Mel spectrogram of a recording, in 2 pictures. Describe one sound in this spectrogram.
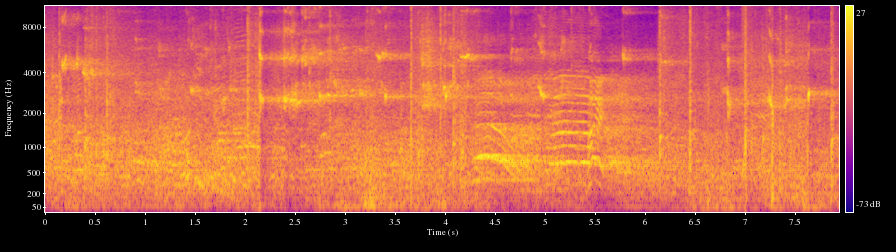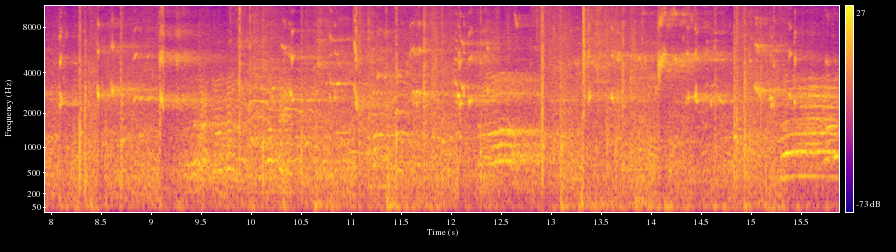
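Shoes squeak sharply on a hard court floor.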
